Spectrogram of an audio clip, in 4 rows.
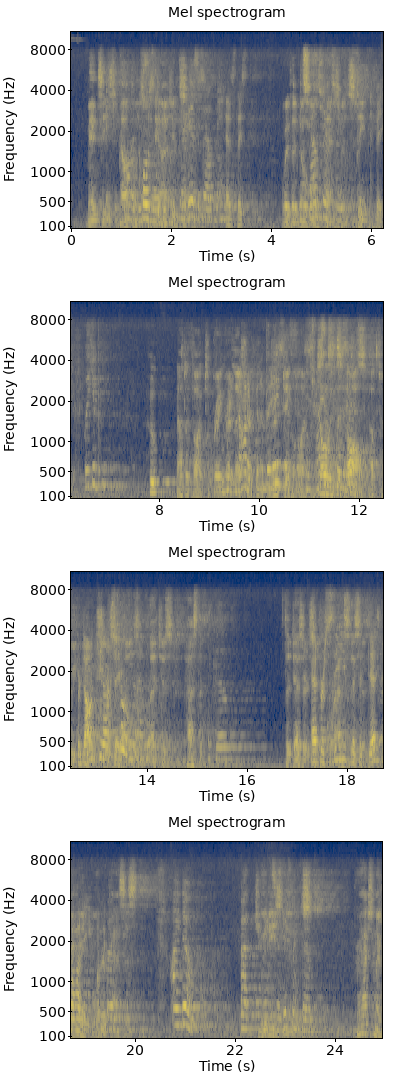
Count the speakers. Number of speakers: three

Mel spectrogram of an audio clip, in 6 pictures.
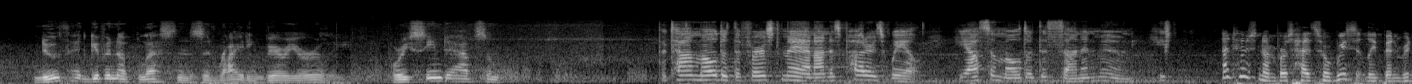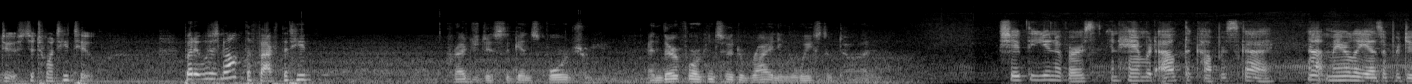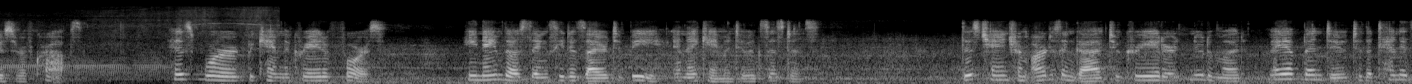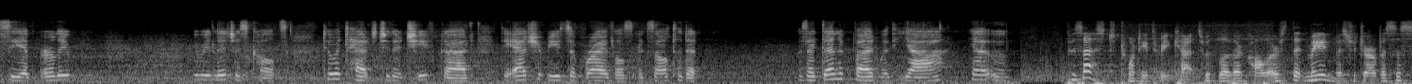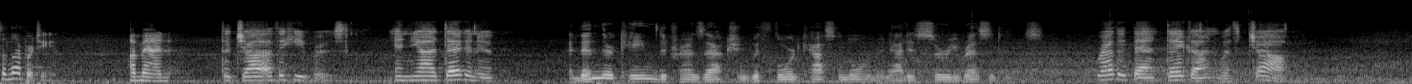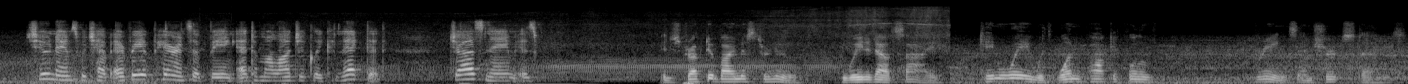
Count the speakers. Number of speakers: three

